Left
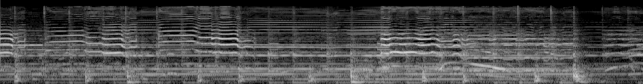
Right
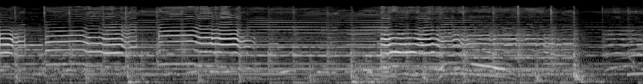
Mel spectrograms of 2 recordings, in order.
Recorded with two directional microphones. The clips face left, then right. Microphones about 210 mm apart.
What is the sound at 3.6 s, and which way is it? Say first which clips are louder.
Music: even; 50° left (ahead or behind).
